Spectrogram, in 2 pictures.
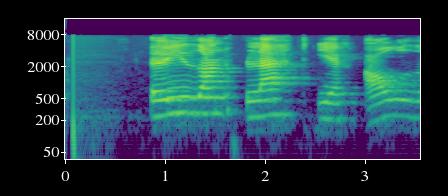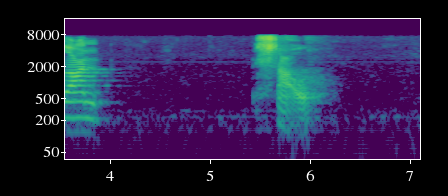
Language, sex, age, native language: Icelandic, male, 6, Icelandic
